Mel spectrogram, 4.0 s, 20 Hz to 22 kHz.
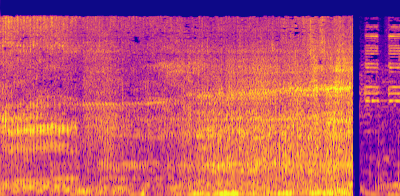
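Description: A KTM Duke 390 motorcycle engine roars loudly and close during a wheelie stunt, its pitch climbing and straining before cutting off abruptly and briefly resuming.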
